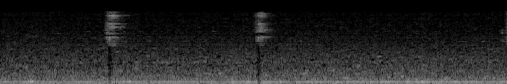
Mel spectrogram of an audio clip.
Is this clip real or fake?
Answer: fake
